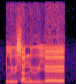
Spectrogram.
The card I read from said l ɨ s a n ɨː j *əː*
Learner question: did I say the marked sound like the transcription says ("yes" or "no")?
no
